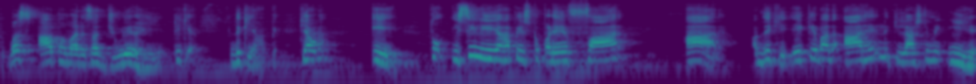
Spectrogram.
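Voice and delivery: ordinary talk, nothing marked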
